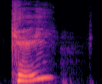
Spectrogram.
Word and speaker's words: Kae: Kay, K-A-E, se prononce comme la lettre K en anglais.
